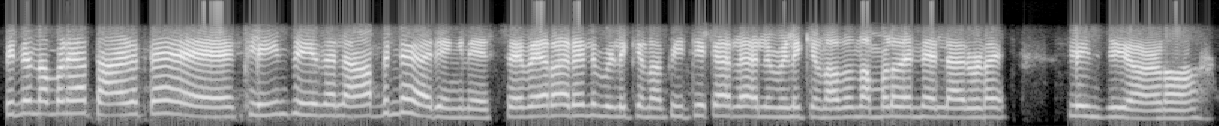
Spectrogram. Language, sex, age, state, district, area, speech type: Malayalam, female, 30-45, Kerala, Idukki, rural, conversation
